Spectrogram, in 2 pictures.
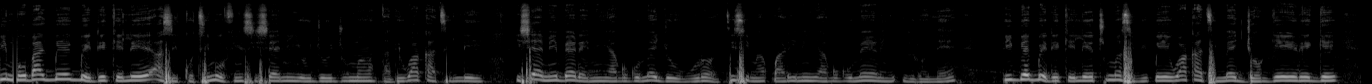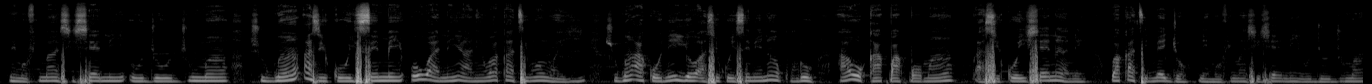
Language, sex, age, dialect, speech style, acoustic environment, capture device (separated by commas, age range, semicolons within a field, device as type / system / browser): Yoruba, male, 25-34, Nigeria - Ibadan, relaxed; excited; focused, people talking; nature; appliances, mobile / Linux / Chrome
